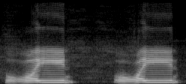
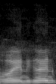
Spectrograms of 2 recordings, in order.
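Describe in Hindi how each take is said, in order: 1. यह शब्द भारी बोला जाता है, मुँह भरकर। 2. यह शब्द पतला बोला जाता है, मुँह भरकर नहीं। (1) "मुंह भर के" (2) "गलत है"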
